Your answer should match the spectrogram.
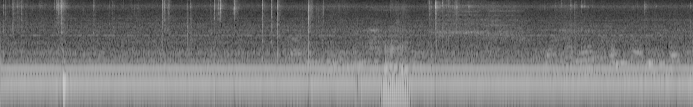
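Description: Scattered light clicks and taps of metal tweezers and a pry tool against a smartphone's metal frame and display module as the module is detached, over a steady low hum.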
